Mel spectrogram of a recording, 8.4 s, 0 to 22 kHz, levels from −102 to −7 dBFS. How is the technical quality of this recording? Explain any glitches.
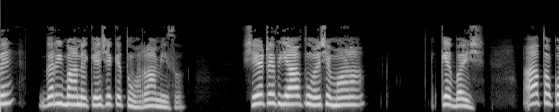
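The technical quality is poor, with audible codec damage across the whole speech clip. From start to finish the sound is watery and swirly, and nothing reaches above 8.4 kHz. The likely cause is MP3 compression at a bitrate that sounds close to 32 kbps. Short of bits, the encoder cut the treble and dropped weak frequency lines frame by frame, so s sounds chirp metallically and attacks smear. A simple low-pass filter would dull the top without this flickering swirl.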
